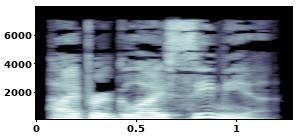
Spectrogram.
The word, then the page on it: hyperglycemia: British English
